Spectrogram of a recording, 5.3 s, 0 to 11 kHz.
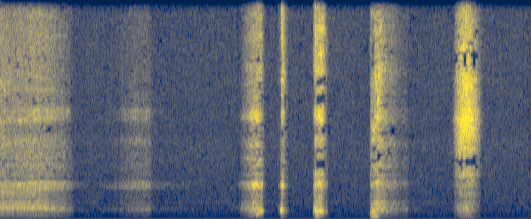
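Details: Night-time coughing bout at about 2 AM after waking: roughly five short, harsh cough bursts with quiet gaps, following a faint breath; cough.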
